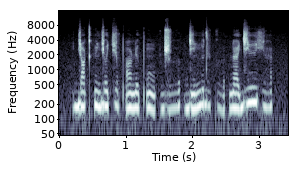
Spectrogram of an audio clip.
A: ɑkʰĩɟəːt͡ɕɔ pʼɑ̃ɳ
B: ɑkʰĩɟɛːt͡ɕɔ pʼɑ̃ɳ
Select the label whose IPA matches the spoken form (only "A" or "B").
A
